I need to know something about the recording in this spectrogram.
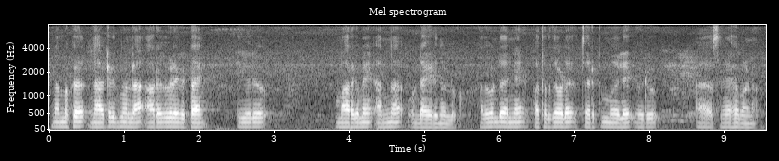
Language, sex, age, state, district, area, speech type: Malayalam, male, 45-60, Kerala, Idukki, rural, spontaneous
